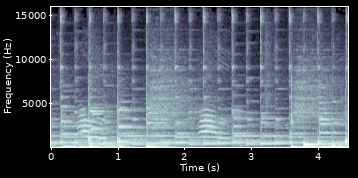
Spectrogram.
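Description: Campursari gamelan music: bronze saron metallophones struck with mallets in a steady run of ringing notes, over kendang drum and keyboard. Two short high gliding sounds come a little over half a second in and at about two and a quarter seconds. The low drum and bass drop out midway and come back with a deep stroke near the end.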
